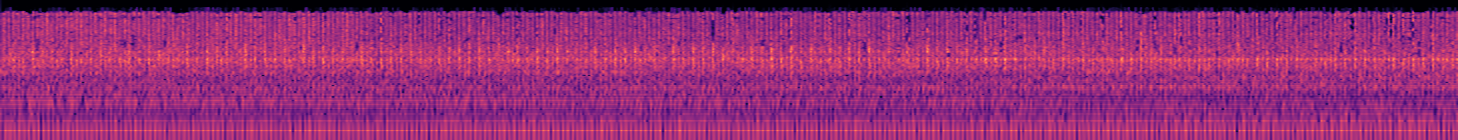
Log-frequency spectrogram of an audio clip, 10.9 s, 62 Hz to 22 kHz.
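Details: Peugeot 404 LDV pickup, diesel, second pickup for comparison: steady even idle clatter, firm regular beat about three and a half per second, no misses; normal diesel idle.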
